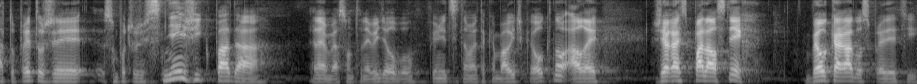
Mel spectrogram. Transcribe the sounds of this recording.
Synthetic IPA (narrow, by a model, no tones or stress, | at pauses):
ʔat̪ɔpɾɛt̪ɔʒɛsɔmpɔt͡ʃulʒɛsɲɛʒikpad̪aː | jaɲɛʋiɛmjasɔmt̪ɔɲɛʋiɟɛlɛbɔfilɲit͡sit̪amaut̪akɛːmalit͡ʃkɛɔknɔʔa̰lɛ | ʒɛɾajspad̪alsɲɛx | ʋɛʎkaːɾad̪ɔsc̚pɾɛɟɛcḭ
